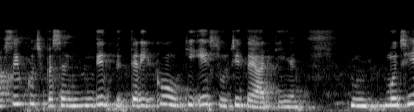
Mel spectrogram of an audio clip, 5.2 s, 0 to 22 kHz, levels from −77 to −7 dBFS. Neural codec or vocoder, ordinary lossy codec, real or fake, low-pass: codec, 16 kHz, 4 kbps, FunCodec, trained on Chinese and English, 50 frames a second; none; fake; 7.2 kHz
